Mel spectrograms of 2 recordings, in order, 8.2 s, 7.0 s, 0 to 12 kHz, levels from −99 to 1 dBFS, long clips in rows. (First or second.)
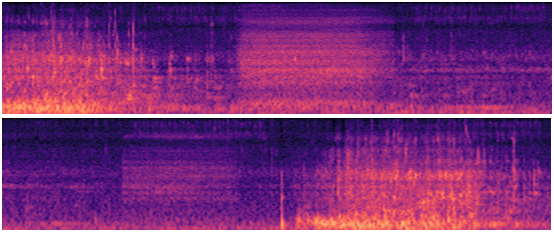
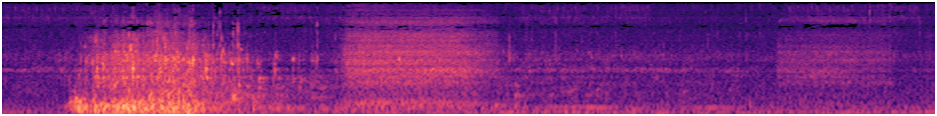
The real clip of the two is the first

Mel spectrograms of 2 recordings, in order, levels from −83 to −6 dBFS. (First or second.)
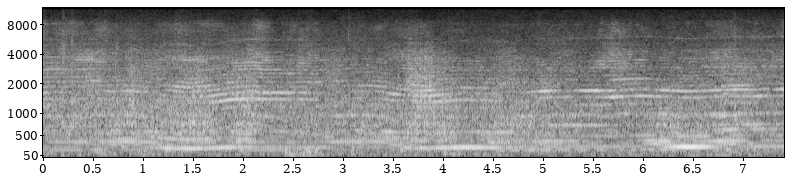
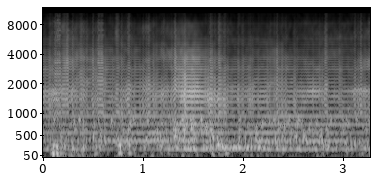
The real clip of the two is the first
